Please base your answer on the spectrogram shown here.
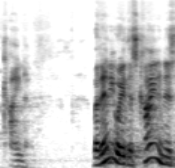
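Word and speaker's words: Cainan: It was C-A-I-N-A-N. Maybe I should pronounce it differently, like Kainan.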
